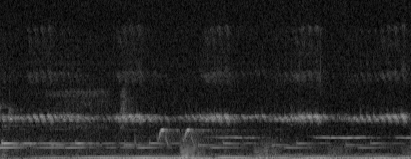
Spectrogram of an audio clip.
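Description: Nightingales sing in quick, varied phrases over a steady, continuous trill of chirping crickets, with a low background rumble, outdoors at the roadside in the Pyrenean foothills.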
